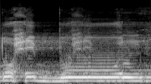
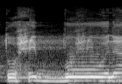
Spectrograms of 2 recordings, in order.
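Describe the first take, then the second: First: The word ends on the consonant n. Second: The word ends with a short final vowel.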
